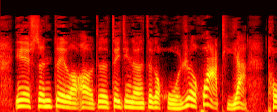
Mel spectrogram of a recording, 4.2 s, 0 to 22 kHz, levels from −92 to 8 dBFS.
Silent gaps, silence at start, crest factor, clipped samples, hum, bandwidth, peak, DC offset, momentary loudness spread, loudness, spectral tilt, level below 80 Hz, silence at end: none; 0 s; 10 dB; under 0.1%; none; 12.5 kHz; -6 dBFS; under 0.1%; 4 LU; -16 LUFS; -6.5 dB/octave; -44 dBFS; 0 s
